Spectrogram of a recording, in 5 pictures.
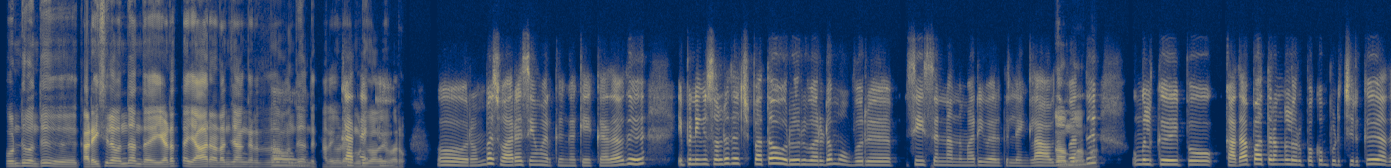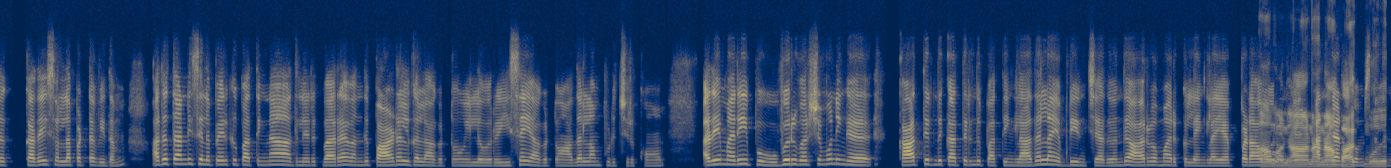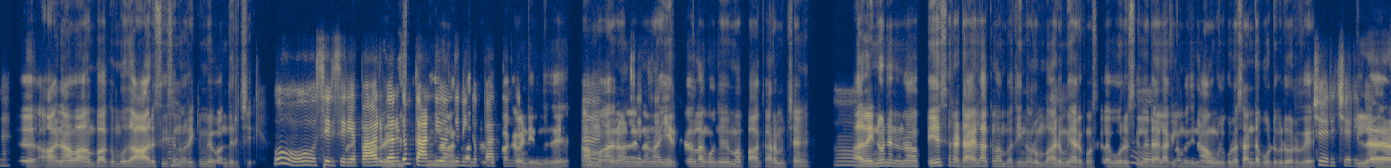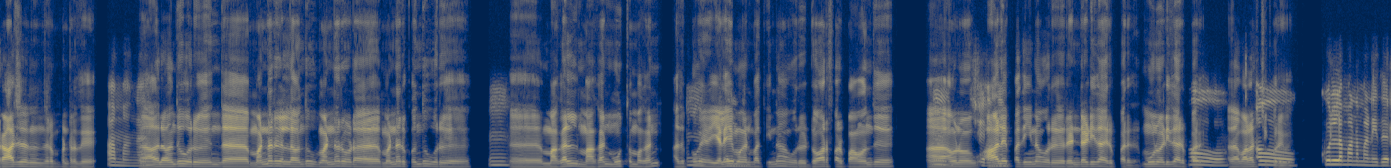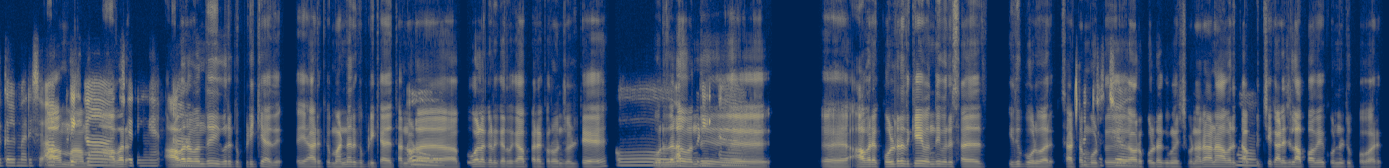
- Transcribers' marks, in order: inhale; inhale; inhale; other background noise; tapping; other noise; in English: "ட்வார்ஃபா"
- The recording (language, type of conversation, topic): Tamil, podcast, உங்களை முழுமையாக மூழ்கடித்த ஒரு தொடர் அனுபவத்தைப் பற்றி சொல்ல முடியுமா?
